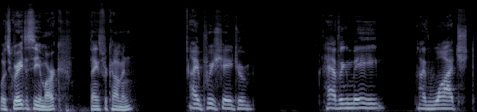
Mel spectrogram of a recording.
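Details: Adult speakers in conversation; typical speech.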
